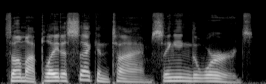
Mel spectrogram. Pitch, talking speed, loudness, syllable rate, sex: 145 Hz, 205 wpm, -18 LUFS, 4.4 syllables/s, male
